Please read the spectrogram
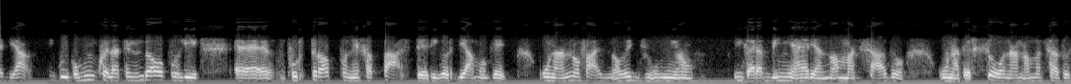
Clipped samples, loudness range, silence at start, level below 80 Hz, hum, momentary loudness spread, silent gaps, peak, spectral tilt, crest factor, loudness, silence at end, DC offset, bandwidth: under 0.1%; 1 LU; 0 s; -34 dBFS; none; 6 LU; none; 0 dBFS; -7.5 dB/octave; 12 dB; -14 LUFS; 0 s; under 0.1%; 7.8 kHz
